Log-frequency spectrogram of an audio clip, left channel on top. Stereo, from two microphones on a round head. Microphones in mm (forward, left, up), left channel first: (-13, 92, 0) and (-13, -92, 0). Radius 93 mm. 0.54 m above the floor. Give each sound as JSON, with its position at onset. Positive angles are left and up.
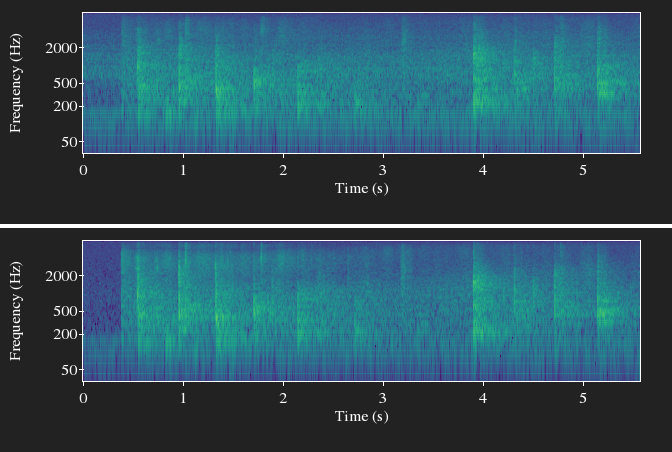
{"t": 0.4, "sound": "running footsteps", "side_deg": -60, "distance_m": 1.2}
